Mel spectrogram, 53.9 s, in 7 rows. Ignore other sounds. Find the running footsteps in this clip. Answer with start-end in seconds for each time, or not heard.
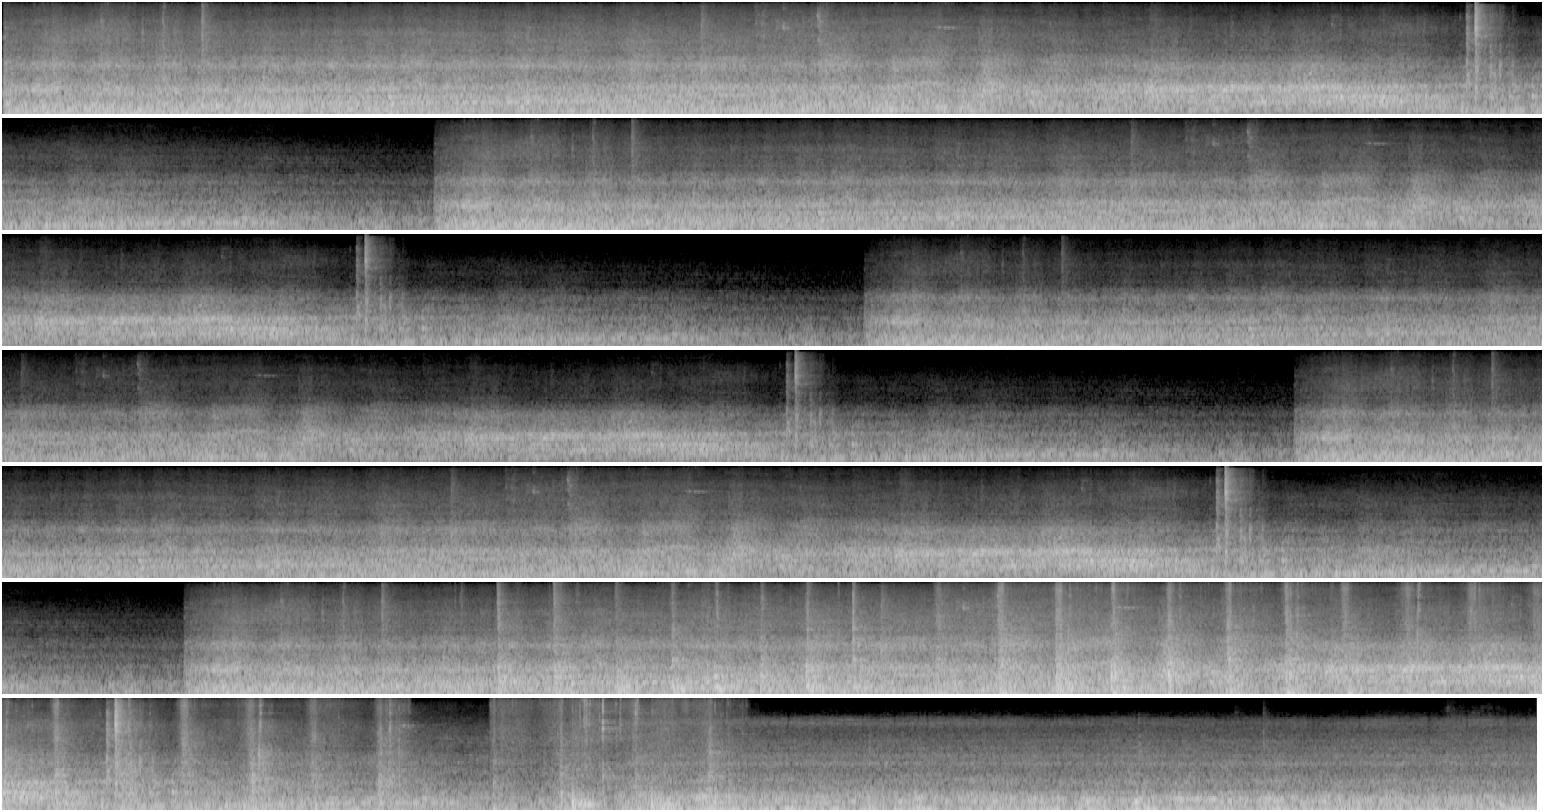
40.8-49.9.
